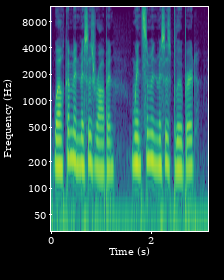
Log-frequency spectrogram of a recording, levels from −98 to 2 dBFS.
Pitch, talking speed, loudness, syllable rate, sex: 180 Hz, 150 wpm, -17 LUFS, 5.7 syllables/s, female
